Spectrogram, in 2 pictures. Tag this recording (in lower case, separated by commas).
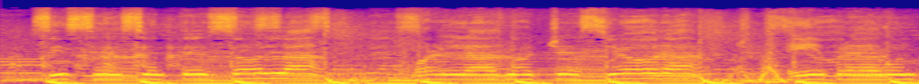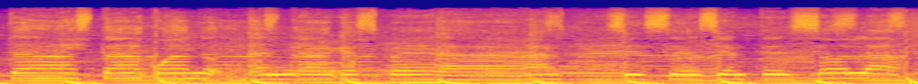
music, electronic music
